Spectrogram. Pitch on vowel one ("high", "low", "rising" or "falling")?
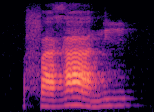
low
